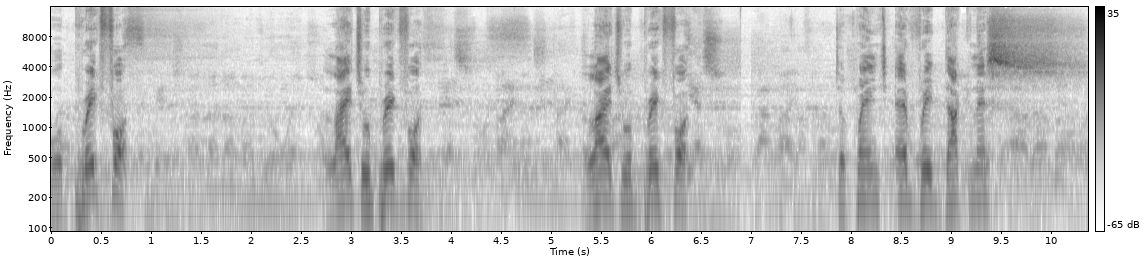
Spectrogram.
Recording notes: Preached at The Qodesh.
